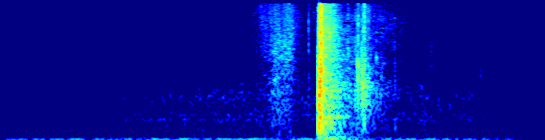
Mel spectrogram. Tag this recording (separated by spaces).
thin-carpet drop purse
